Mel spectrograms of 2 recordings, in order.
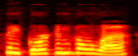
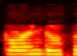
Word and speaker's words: Gorongosa: one thing I'm just glad that you could pronounce Gorongosa because I was at time Corgan Zola it is not just Gorongosa National Park but they have an incredible story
